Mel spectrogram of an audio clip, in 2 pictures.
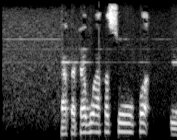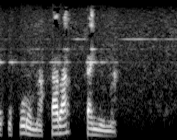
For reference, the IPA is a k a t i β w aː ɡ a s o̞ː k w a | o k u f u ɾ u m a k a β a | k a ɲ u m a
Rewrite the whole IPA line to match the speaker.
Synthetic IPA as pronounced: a k a t a β w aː k a s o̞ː k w a | o k u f u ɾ u m a k a β a | k a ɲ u m a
